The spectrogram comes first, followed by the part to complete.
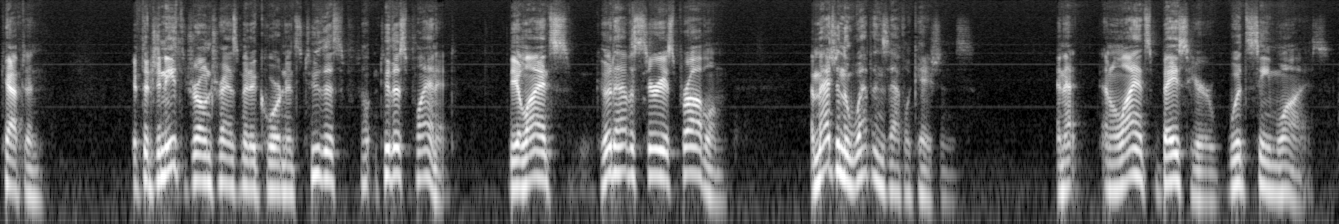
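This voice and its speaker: A man's voice: mid-range voice, animated, normal speed, no room sound, close to an everyday voice. A man playing a serious, dutiful starship commander in a science fiction radio drama, speaking in a grave military manner. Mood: grave, concerned.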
